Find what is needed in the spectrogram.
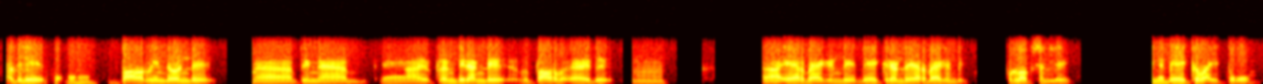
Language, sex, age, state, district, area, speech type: Malayalam, male, 60+, Kerala, Wayanad, rural, conversation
